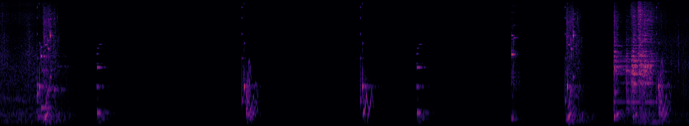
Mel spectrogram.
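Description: Short chimes sound as game menu options are picked.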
